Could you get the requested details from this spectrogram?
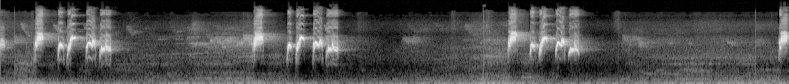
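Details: Red-whiskered bulbul song, the slow clear doubled style played for young birds to copy: three evenly spaced bursts of four or five warbling whistles, roughly every two and a half seconds, in a quiet background.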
